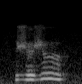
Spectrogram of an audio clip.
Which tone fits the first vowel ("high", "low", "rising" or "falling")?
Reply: low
